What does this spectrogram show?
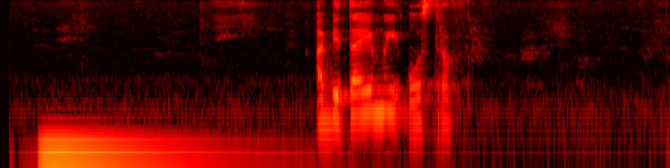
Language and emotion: Russian, neutral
